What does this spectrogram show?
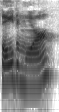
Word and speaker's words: Voldemort: i was thinking about voldemort i think i say it with a t but a very very soft t it's not a silent t but it's like okay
